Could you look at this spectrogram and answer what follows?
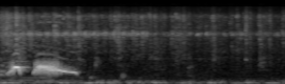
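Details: Spotted dove (derkuku) giving one phrase: a short note, then a long coo that slides down, followed by quiet with a faint steady high tone and low hum.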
